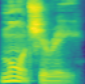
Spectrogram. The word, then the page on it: mortuary: British English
